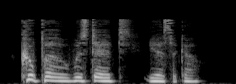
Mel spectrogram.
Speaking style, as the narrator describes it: she said in a flat voice

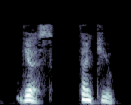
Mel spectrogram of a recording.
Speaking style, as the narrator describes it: Thomas grunted in French, trying to imitate a French accent and hoping that his brevity would conceal the British edge to his words

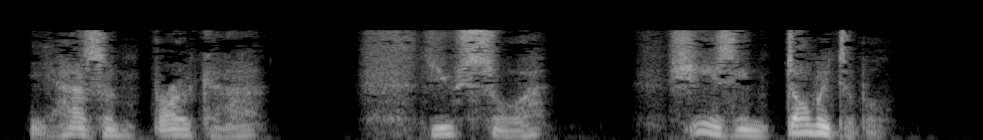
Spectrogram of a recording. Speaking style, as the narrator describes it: He said with choked pride

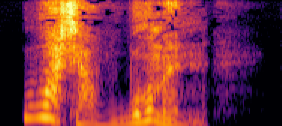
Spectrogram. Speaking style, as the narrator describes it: he exclaimed in admiration

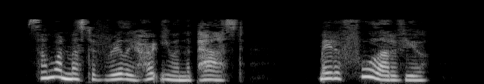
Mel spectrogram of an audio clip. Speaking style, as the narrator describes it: I said in a sympathetic tone

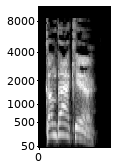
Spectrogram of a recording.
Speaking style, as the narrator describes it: Geryon shouted at him

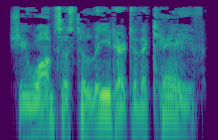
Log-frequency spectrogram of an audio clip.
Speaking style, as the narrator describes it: Brunner grumbled

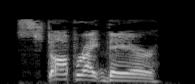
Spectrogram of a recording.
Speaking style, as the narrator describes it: Victor shouted

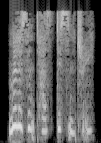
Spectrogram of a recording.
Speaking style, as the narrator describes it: Chase groaned

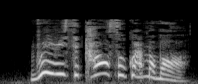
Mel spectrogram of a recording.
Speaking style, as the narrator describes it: I cried impatiently

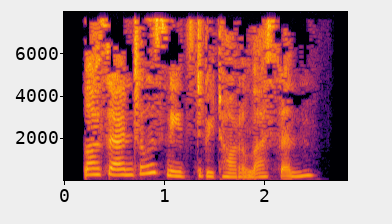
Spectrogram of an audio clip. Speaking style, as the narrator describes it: she said calmly

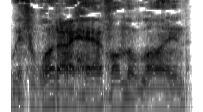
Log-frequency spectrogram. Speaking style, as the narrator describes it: Lazarus replied wearily

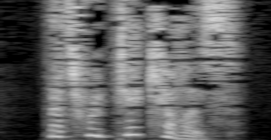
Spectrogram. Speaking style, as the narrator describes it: Anne says, her voice rising

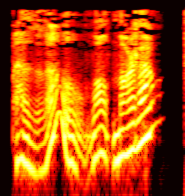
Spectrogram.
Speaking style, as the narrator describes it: Thelma asked in a flirtatious tone

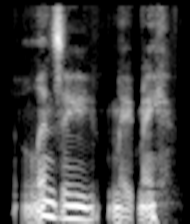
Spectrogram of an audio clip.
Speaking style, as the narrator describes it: I mumbled

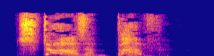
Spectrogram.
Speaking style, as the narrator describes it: cried the prince

